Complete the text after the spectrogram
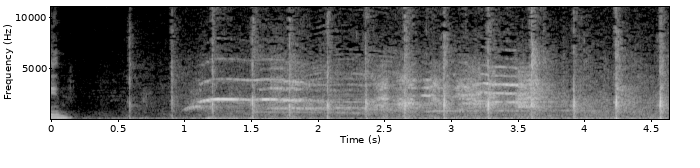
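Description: Shrill whistles ring out from a crowd.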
